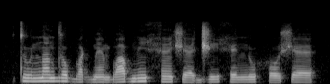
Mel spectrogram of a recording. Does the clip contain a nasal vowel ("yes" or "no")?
yes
